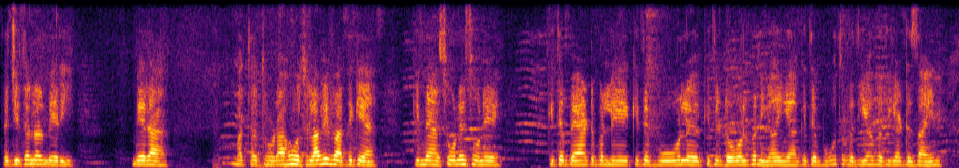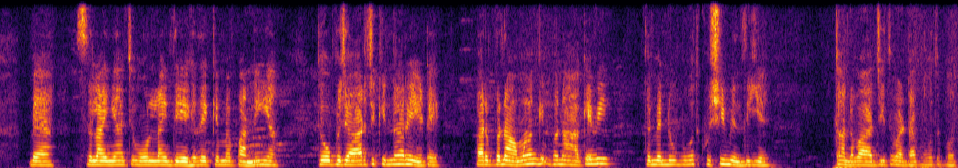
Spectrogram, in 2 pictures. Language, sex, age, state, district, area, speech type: Punjabi, female, 45-60, Punjab, Kapurthala, urban, spontaneous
